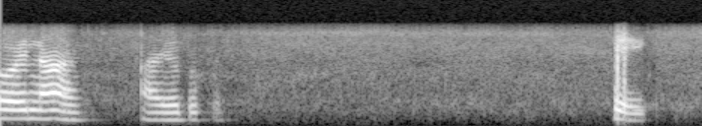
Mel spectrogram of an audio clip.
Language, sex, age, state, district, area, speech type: Dogri, female, 18-30, Jammu and Kashmir, Samba, urban, conversation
